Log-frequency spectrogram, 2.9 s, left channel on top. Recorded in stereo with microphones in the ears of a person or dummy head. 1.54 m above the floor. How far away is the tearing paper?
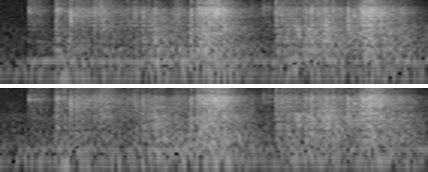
About 2.0 m.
